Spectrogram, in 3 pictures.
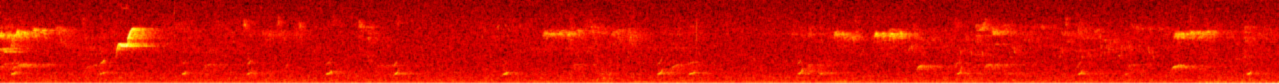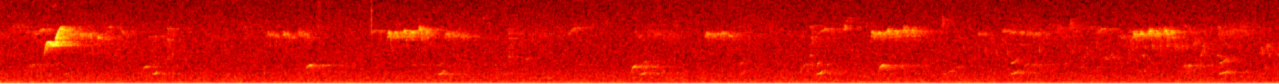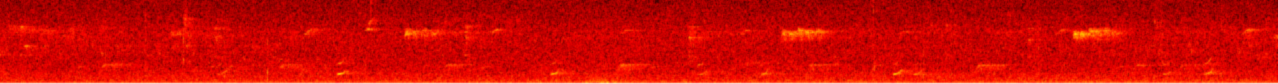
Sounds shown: Pacific Wren song, Swainson's Thrush call, Pacific-slope Flycatcher call, Chestnut-backed Chickadee call, unidentified bird chip note

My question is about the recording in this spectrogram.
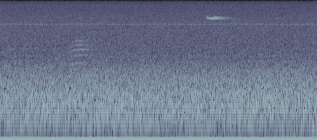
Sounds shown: Red-breasted Nuthatch song, Golden-crowned Kinglet call

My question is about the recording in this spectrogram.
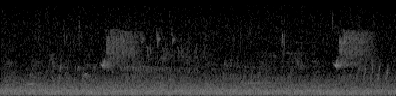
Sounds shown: unidentified sound, Nashville Warbler song, Spotted Towhee song, Mountain Quail call, unidentified bird chip note, Steller's Jay call

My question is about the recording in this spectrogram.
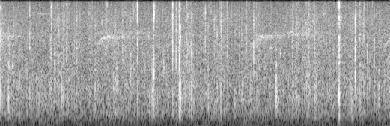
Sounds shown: Hutton's Vireo song, rain

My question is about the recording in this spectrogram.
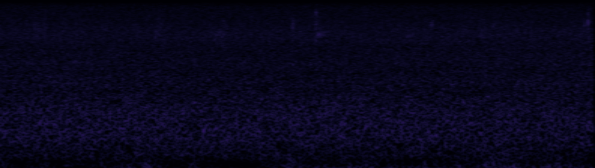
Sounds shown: unidentified bird chip note

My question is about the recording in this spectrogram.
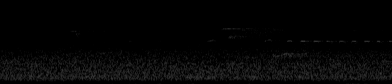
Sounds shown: Mountain Quail call, Spotted Towhee song, Wrentit song

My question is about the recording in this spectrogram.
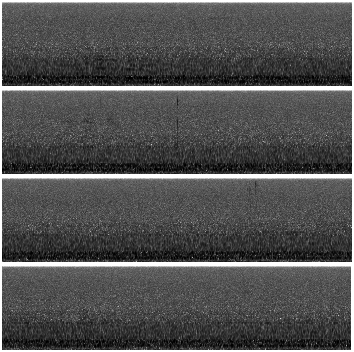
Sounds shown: Brown Creeper call, Steller's Jay call, insect buzz

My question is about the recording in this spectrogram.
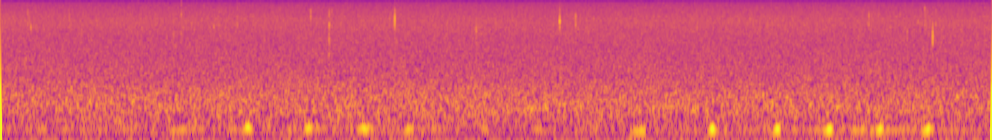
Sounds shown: Sooty Grouse song

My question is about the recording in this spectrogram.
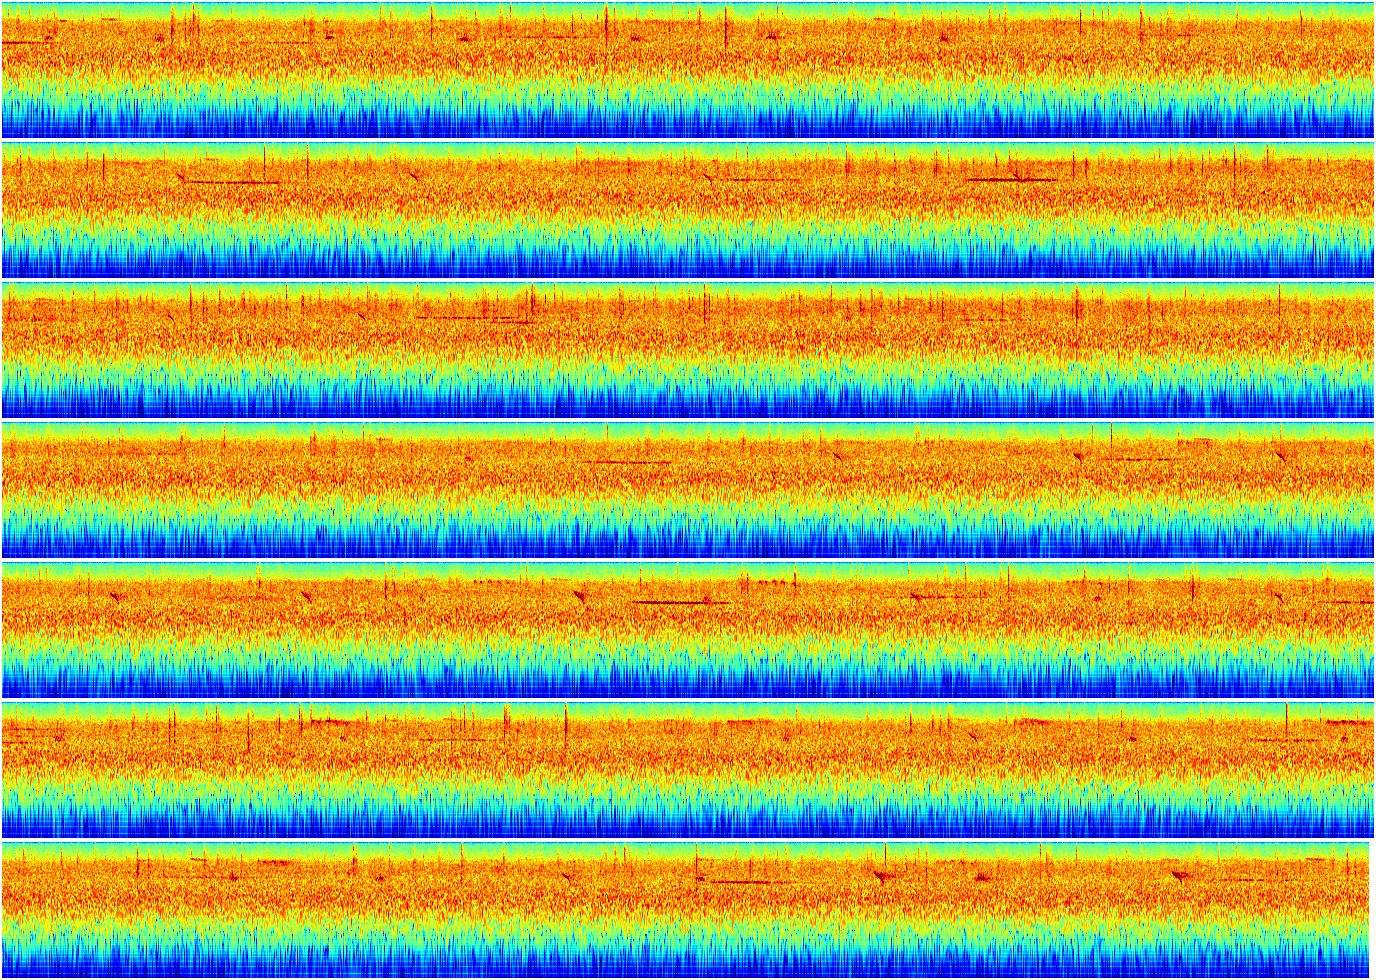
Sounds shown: Brown Creeper call, Chestnut-backed Chickadee call, rain, Golden-crowned Kinglet call, Evening Grosbeak call, Varied Thrush song

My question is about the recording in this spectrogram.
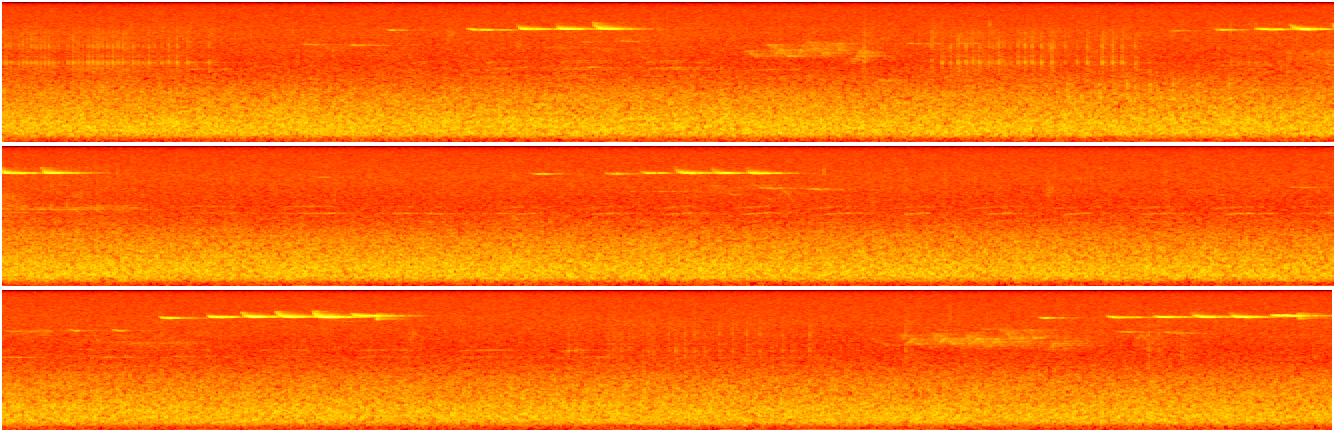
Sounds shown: Red-breasted Nuthatch song, Varied Thrush song, warbler song, tree creak, Golden-crowned Kinglet song

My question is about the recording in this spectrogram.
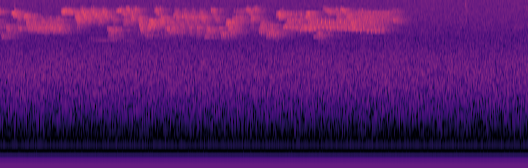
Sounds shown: Pacific Wren song, Hermit Thrush song, Orange-crowned Warbler song

